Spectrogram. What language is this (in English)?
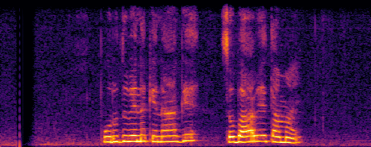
Sinhala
